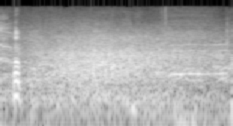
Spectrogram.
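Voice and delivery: breathless, voiceless laugh fit; silent wheezing laugh. Real, not acted. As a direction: laugh without voice, trying to hold it in. Laughing at her fall.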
